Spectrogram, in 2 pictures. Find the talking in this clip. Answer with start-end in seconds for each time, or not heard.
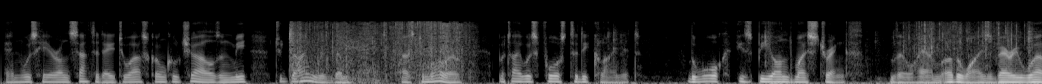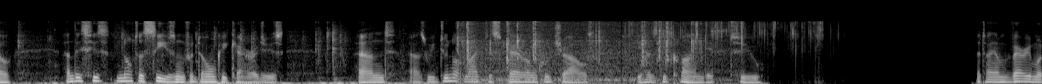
0.0-18.1, 20.1-20.8.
